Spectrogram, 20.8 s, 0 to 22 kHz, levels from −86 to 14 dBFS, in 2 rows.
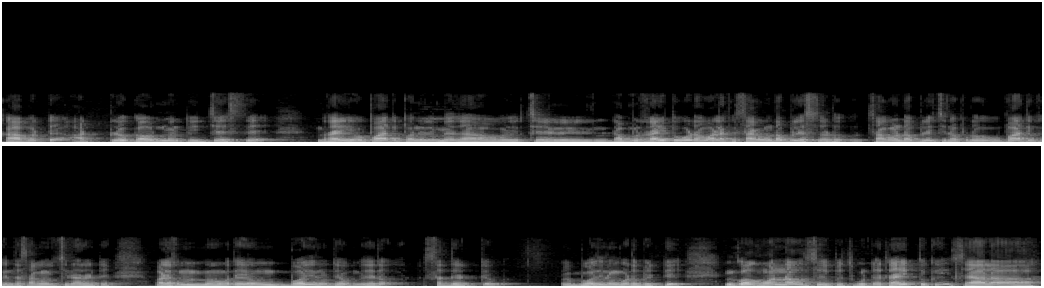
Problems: none marked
